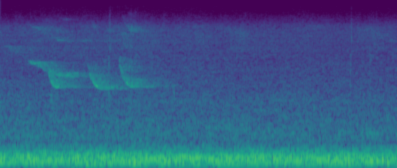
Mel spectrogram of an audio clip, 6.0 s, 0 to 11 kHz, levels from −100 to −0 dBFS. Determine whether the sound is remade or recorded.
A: recorded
